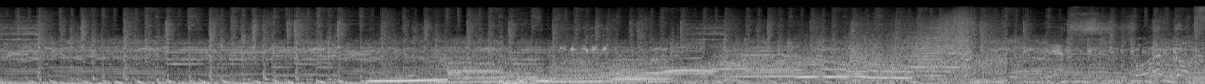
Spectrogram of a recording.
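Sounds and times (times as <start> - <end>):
music: 0.0 - 12.0
car engine revving: 1.9 - 12.0
tyre noise: 3.5 - 9.1.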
